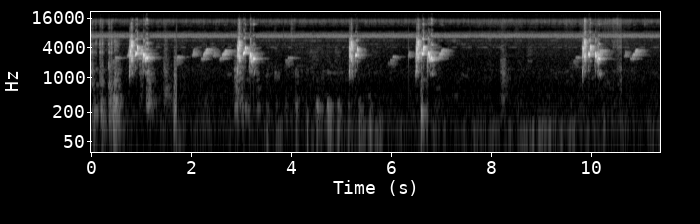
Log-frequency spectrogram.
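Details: Sooty-headed bulbul singing: five loud, bubbly, liquid phrases spaced every two to three seconds, some followed by softer whistled notes, with a faint continuous high whine behind.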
